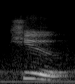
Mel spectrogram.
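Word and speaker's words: 九: nine q nine q there are certain special cases where C is the pronunciation for nine they're very specific the rest of the time it's Q Ju 10 10 10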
